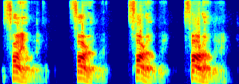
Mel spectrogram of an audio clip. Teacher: ব্রিটিশরা শব্দের শেষে আর উচ্চারণ না করলেও যদি সেই শব্দের ঠিক পরের শব্দটি একটি ভাওয়েল দিয়ে শুরু হয়, তবে তারা দুটি শব্দকে জোড়া দেওয়ার জন্য আর উচ্চারণ করে। একে লিঙ্কিং আর বলে।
